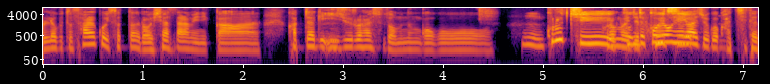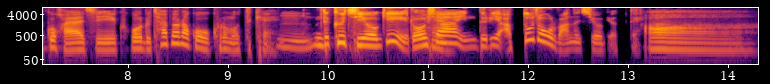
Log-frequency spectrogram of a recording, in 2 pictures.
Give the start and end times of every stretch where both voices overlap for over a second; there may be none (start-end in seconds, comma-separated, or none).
5.6-6.9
